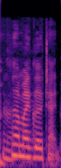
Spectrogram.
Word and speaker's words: semaglutide: semi glutide is that how you say it semi glutide yeah semi glutide it's like the one of the brand names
